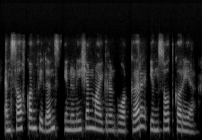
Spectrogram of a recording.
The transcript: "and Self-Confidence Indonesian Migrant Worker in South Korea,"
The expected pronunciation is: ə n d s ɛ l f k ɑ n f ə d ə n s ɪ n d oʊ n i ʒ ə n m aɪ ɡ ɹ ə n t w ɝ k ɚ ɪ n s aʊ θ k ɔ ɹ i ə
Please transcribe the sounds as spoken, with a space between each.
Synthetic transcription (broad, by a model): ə n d s ɛ l f k ɑ n f ə d ə n s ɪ n d oʊ n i ʃ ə n m aɪ ɡ ɹ ə n t w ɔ k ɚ ɪ n s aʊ t k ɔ ɹ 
